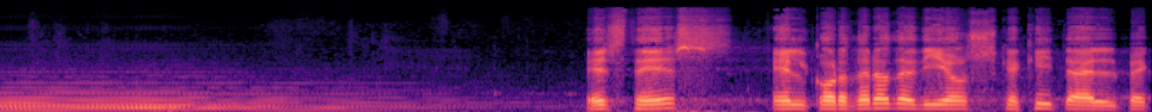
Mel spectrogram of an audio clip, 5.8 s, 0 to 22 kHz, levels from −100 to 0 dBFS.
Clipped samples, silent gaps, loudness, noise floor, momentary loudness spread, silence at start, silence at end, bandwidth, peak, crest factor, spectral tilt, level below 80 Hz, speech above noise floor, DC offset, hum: under 0.1%; none; -24 LUFS; -60 dBFS; 17 LU; 0 s; 0 s; 16.5 kHz; -8 dBFS; 18 dB; -4 dB/octave; -60 dBFS; 38 dB; under 0.1%; none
